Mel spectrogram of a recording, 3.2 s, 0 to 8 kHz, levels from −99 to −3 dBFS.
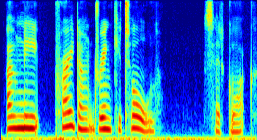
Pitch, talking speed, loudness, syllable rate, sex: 240 Hz, 150 wpm, -14 LUFS, 3.9 syllables/s, female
